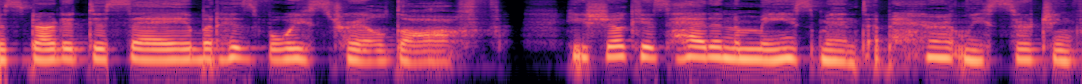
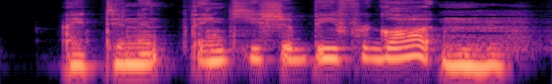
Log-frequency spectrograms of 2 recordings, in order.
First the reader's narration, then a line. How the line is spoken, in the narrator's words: Sirius said quietly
